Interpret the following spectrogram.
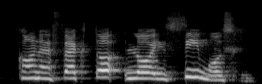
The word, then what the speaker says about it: hicimos: And then it says con efecto lo hicimos. And then the H is not pronounced. Probably, I know some of you have studied Spanish and others may not. The H is not sounding, so let's do it.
